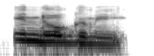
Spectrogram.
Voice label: "endogamy", Indian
